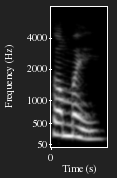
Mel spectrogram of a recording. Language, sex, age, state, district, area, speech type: Nepali, female, 30-45, West Bengal, Kalimpong, rural, read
